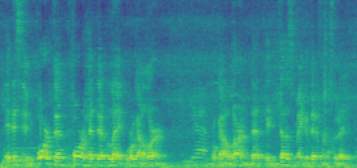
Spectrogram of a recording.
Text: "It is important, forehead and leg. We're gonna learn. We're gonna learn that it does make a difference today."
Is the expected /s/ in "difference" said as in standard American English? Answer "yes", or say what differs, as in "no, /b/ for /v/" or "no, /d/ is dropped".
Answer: yes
